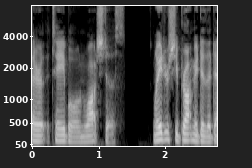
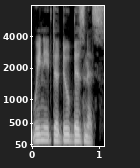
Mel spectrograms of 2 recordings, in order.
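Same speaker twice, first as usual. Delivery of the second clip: put-on heavy Korean accent. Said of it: "She had a very heavy Korean accent".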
